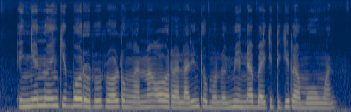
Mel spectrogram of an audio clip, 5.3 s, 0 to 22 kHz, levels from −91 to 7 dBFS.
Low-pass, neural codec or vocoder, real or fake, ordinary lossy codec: none; none; real; none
